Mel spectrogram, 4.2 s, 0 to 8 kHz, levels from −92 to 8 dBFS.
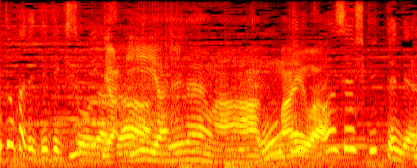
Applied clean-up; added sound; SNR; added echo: none; Keys jangling; 15 dB; none.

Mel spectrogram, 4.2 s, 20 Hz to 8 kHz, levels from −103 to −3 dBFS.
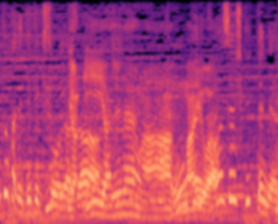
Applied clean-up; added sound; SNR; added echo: none; none; none; none.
